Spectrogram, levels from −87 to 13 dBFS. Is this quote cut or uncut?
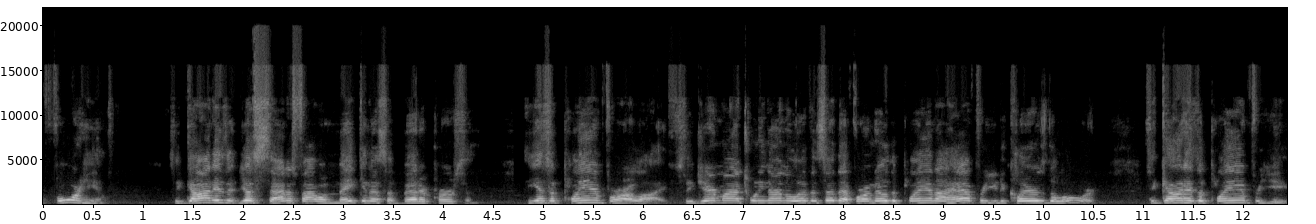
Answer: uncut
